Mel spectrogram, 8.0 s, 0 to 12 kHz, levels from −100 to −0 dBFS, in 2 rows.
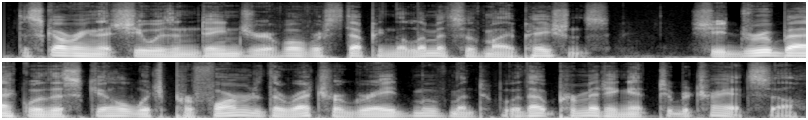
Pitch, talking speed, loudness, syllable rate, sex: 90 Hz, 225 wpm, -18 LUFS, 6.9 syllables/s, male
